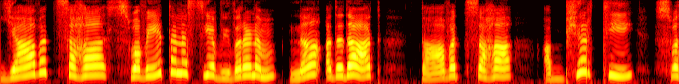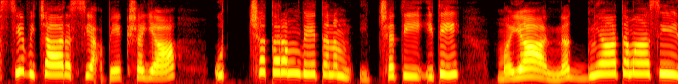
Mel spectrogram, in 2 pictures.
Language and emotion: Sanskrit, surprised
